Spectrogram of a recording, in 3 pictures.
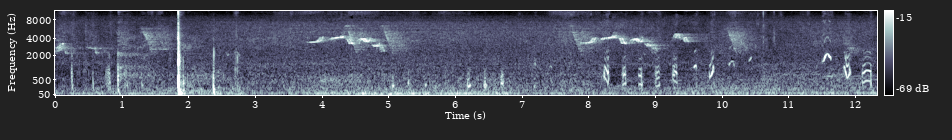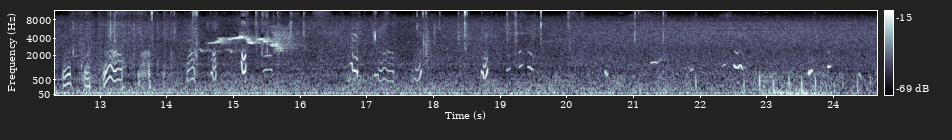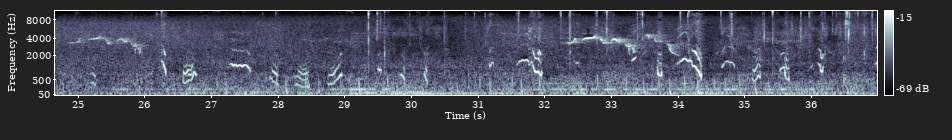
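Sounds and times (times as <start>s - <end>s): high chirping animal calls: 7.8s - 10.6s.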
